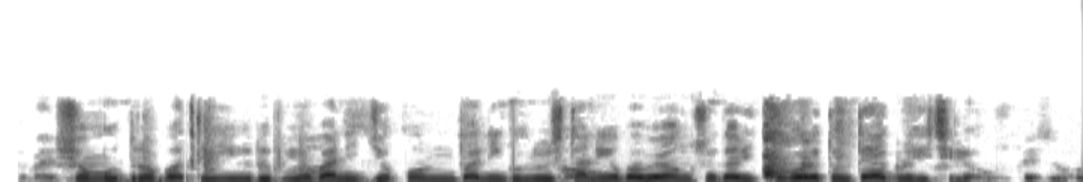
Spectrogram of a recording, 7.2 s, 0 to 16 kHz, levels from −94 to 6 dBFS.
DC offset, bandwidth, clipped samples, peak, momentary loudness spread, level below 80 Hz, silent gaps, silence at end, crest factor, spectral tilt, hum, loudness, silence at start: under 0.1%; 7.6 kHz; under 0.1%; -2 dBFS; 12 LU; -64 dBFS; none; 0 s; 16 dB; -4.5 dB/octave; none; -17 LUFS; 0.25 s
